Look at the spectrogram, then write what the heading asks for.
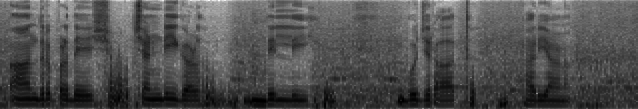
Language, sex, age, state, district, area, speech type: Urdu, male, 18-30, Delhi, North West Delhi, urban, spontaneous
